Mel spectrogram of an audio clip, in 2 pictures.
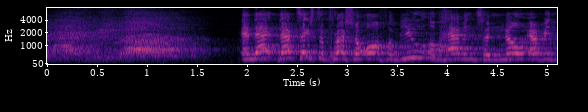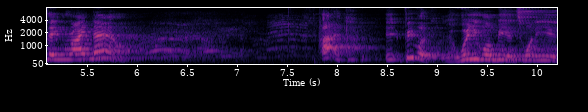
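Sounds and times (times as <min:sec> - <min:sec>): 
audience screaming and cheering: 0:00.0 - 0:01.6
speech: 0:02.0 - 0:06.0, 0:07.8 - 0:10.1.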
